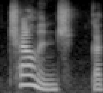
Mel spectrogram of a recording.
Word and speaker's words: challenge: 실제 미국식 원어 발음으로는이 G가 이렇게 끝부분에 오면 바람 빠지는 소리가 나요. 이렇게요. 자,이 단어를 원어 발음으로 읽어 보면 challenge가 됩니다.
